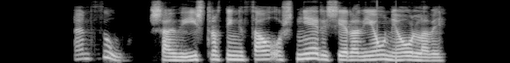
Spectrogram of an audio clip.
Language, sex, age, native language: Icelandic, female, 30-39, Icelandic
